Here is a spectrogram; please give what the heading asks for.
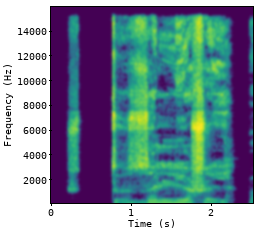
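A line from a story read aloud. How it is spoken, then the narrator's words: Breathless exhale. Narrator (Russian): выдохнул он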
